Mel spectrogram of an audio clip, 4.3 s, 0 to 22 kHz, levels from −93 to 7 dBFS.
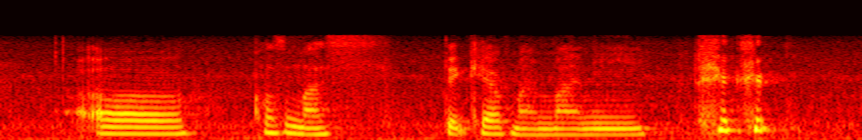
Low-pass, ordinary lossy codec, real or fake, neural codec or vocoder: none; none; fake; codec, 16 kHz, 8 kbps, FunCodec, trained on Chinese and English, 25 frames a second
